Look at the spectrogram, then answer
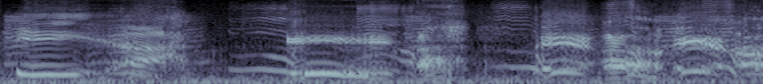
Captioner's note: grunting; <i> GROANING</i>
